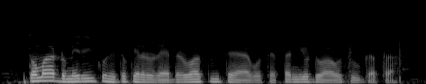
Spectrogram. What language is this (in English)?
Kikuyu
